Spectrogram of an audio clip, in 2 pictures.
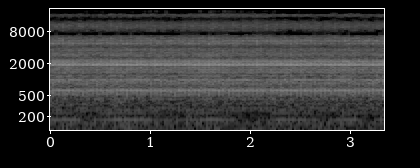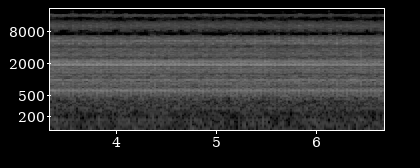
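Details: A van at a steady idle has a fairly regular light ticking, about two or three per second, over the engine note. The source is unclear.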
